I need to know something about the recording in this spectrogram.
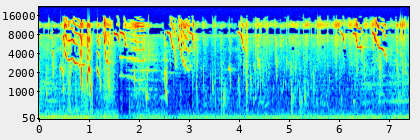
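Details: Wild otter pups being taught to swim in a garden give bursts of shrill, sliding chirps, busy at first, then a quieter stretch before a few more high squeaks near the end.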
